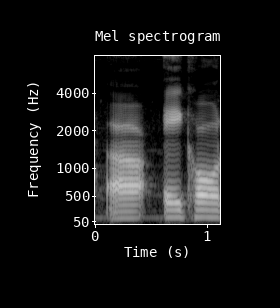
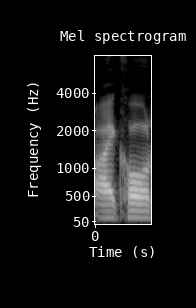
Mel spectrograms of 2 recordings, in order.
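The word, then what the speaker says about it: εἰκών: I mean, I pronounce this a. Some people pronounce it I, the diphthong there in front of the kappa for for image. So I mean, with a soft breathing marker A or I, or it doesn't change anything. I mean, you're not changing this. You're not changing the function if you're saying a cone or I cone or whatever the case may be. The modern Greeks will pronounce this as E.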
